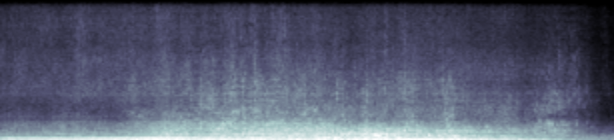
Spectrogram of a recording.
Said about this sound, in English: Off in the distance, a FWP pilot flies a small yellow plane in search of a pronghorn herd and radios in the location.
